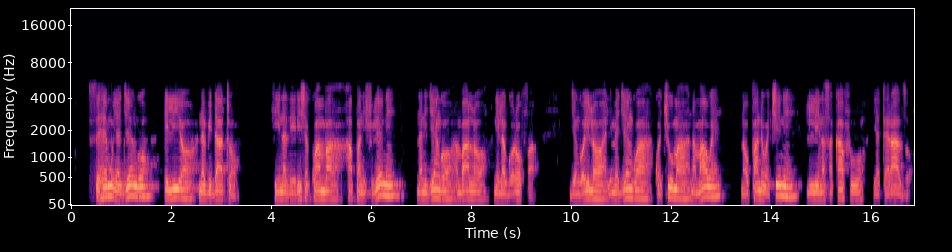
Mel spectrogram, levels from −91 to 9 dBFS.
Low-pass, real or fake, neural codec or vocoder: 5.4 kHz; real; none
